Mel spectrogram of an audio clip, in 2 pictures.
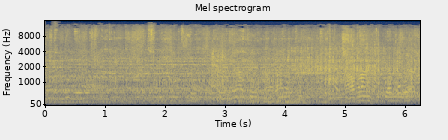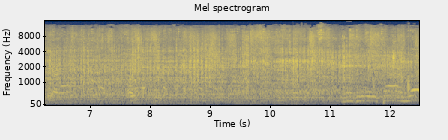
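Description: A crowd of men and women murmurs and talks outdoors nearby.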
